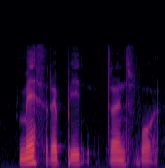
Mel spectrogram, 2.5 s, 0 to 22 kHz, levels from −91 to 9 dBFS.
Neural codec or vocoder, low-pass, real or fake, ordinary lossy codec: none; 7.2 kHz; real; none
